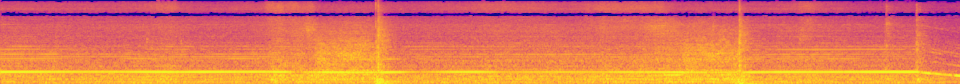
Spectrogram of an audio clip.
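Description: Karaca Vantuz bagless vacuum cleaner running with a steady, even whine, relatively quiet for its power. Its motor winds down near the end as it is switched off. Two sharp knocks come about four and a half seconds apart.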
